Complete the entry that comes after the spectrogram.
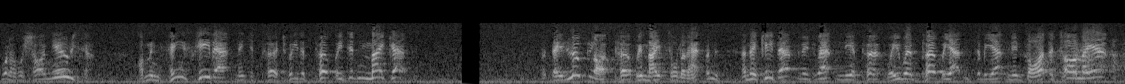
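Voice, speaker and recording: A hapless, rambling chief petty officer in vintage radio comedy. He is cheeky and wheedling, with a very high, animated voice. The sound is dull with clear background noise. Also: fast, full character voice. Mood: aggrieved, baffled. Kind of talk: classic radio sitcom acting. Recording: muffled, noisy old radio comedy recording.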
